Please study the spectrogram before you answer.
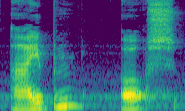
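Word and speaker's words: άυπνος: So instead of saying af or av, we say I, I. A-I-P-N, aipn, os, aipnos, aipnos.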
